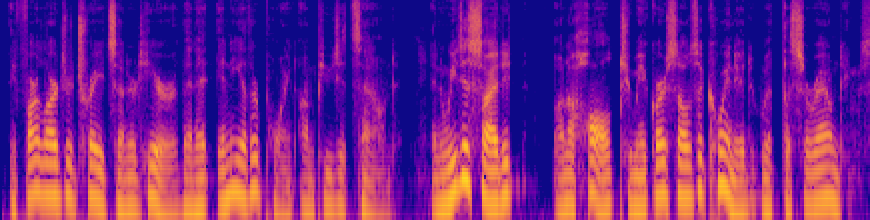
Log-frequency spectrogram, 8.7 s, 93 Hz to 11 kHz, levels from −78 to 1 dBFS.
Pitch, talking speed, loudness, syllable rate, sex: 135 Hz, 185 wpm, -20 LUFS, 5.6 syllables/s, male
